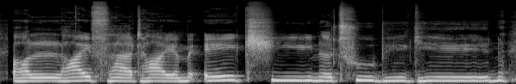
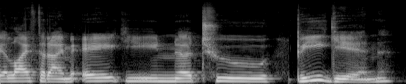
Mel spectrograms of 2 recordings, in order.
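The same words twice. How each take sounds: First: High, slow singing with a short i in the first syllable of begin; sung with mixed vowel. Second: Slow phrase with "begin" said BEE-gin, a long ee first; emphasized E vowel. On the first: Choir teacher showing the vowel being mixed, sung phrase. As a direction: sing it slowly, stressing "-gin" of begin. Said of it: "the I vowel being mixed". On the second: Choir teacher contrasting vowels, first syllable of "begin" overemphasized. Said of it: "the E vowel is emphasized on begin". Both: Shown as a demonstration.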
